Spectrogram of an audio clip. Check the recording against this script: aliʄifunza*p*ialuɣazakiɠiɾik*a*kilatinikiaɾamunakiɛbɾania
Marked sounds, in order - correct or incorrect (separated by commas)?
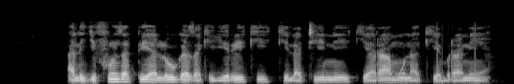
correct, incorrect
